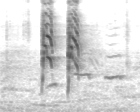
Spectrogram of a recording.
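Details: Green parrot uttering two loud, raspy chirps close together, followed by a soft, faint whistled tone; little else is audible.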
